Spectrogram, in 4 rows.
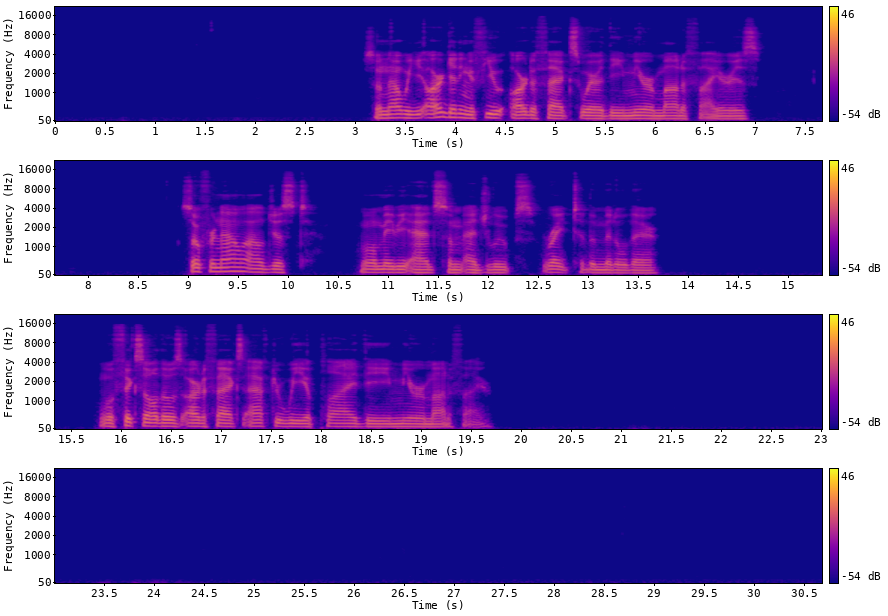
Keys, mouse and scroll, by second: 4.8 a, 6.3 Tab, 10.2 Tab, 10.9 ctrl+r, 12.8 middle click, 14.2 ctrl+z, 15.0 middle click, 17.7 ctrl+r, 23.5 g, 25.7 z, 27.1 g, 30.0 z.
